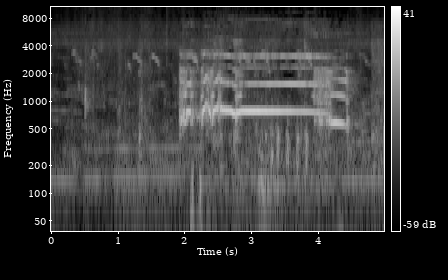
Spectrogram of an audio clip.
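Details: A single long rooster crow, a rough stuttering start swelling into a sustained, piercing cock-a-doodle-doo that falls at the end, preceded by soft clucks and a low hum.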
